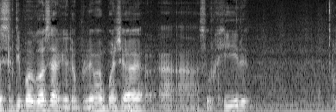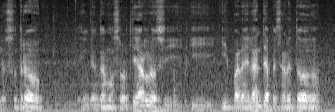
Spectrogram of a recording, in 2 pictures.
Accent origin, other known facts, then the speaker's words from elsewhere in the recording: San Antonio de Areco, Buenos Aires Province, Argentina; born there; also born or lived in Chivilcoy; No, yo nací en San Antonio de Areco, pero viví mucho tiempo en Chivicoy.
